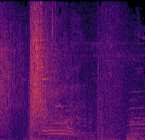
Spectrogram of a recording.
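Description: A horse whinnies in the Elden Ring video game during boss combat, a loud rising-and-falling neigh with crashing impacts around it, no talk over it.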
